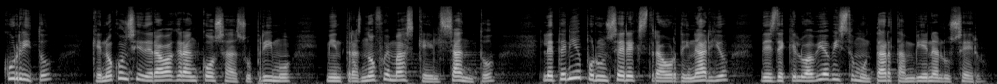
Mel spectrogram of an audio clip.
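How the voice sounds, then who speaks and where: A man reading a storybook aloud in a measured, calm way. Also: high voice. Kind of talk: storybook narration.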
